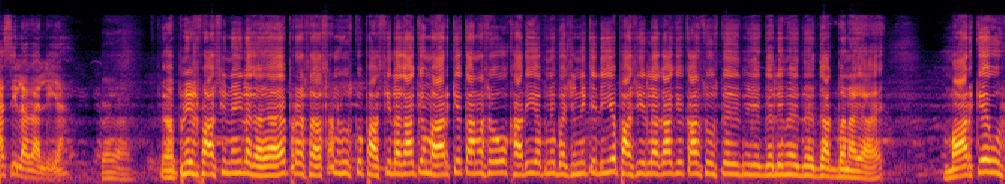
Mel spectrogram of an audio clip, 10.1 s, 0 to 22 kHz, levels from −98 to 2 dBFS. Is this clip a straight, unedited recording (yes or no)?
no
